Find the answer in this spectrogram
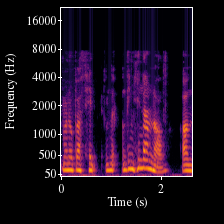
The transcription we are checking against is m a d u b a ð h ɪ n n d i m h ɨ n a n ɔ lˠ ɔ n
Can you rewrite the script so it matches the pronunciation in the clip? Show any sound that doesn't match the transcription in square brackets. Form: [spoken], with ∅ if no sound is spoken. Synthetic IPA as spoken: m a [n] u b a [θ] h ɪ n n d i m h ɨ n a n ɔ lˠ ɔ n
